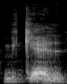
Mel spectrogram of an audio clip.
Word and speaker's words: Michel: I say Michel, I googled the actual pronunciation in German and it's Michel.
